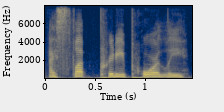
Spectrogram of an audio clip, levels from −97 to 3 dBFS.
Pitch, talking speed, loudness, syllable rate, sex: 205 Hz, 160 wpm, -18 LUFS, 4.4 syllables/s, female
